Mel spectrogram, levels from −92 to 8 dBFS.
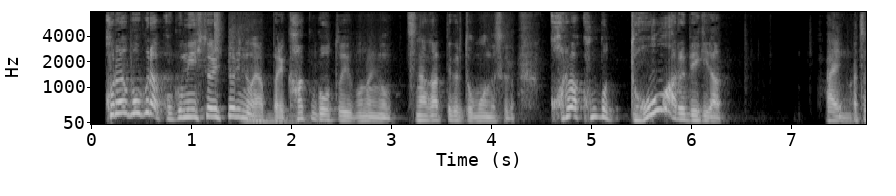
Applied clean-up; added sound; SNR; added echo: neural mask model RNNoise.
